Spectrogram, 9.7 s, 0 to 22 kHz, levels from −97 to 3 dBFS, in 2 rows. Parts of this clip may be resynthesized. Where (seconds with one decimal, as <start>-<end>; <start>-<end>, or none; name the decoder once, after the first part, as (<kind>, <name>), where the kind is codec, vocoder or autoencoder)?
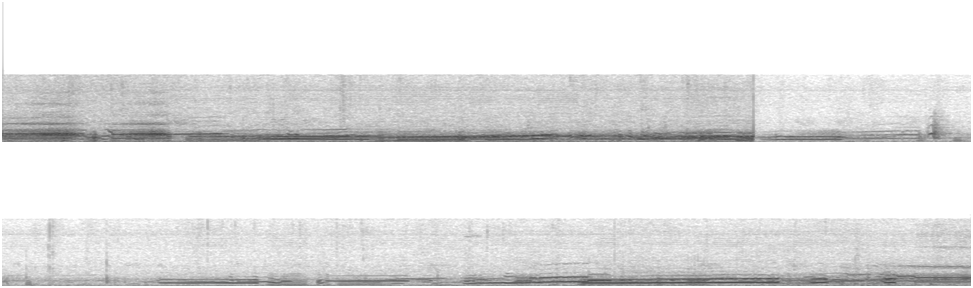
none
